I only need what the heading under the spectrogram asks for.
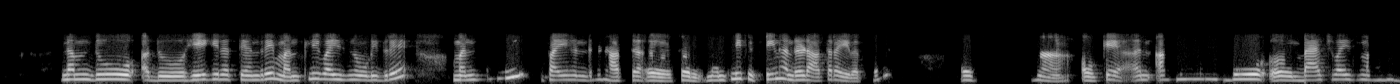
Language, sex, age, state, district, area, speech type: Kannada, female, 30-45, Karnataka, Davanagere, urban, conversation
